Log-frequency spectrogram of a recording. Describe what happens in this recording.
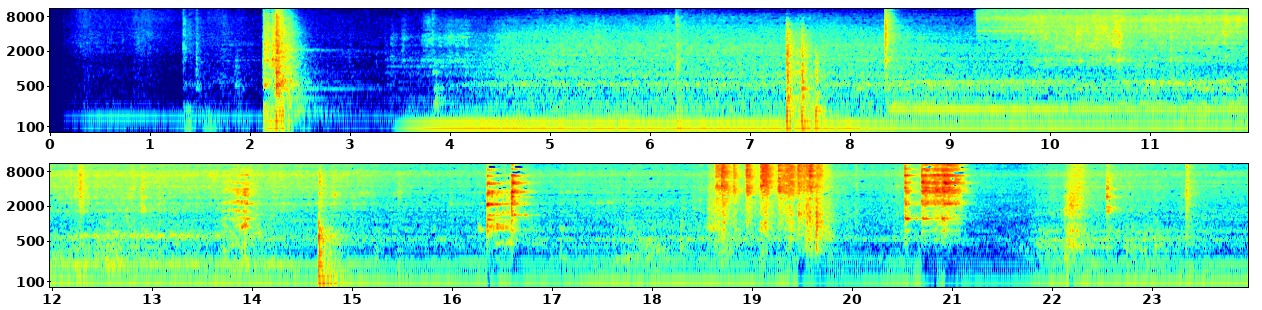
I closed and started the microwave, then placed a glass container in the sink to fill it with water. While this was going on I went to the cabined, opened it and got some plates and I opened a drawer to get some cutlery, which I placed on the plates and in the end I closed the drawer where I got the cutlery from.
